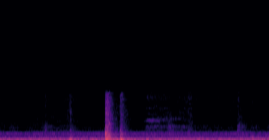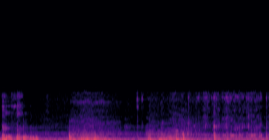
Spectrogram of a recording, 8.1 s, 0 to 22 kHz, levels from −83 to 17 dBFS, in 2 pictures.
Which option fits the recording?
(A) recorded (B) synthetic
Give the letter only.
A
